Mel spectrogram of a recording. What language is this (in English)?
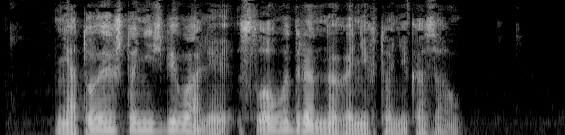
Belarusian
